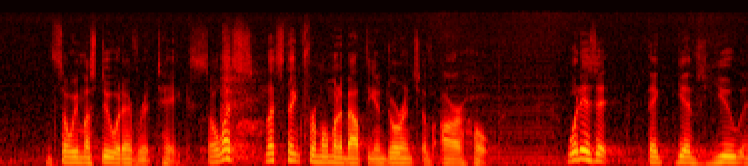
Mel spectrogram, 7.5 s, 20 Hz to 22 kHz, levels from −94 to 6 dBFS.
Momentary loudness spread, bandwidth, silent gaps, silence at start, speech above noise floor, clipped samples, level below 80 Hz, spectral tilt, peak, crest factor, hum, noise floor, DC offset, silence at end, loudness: 10 LU; 16 kHz; none; 0.45 s; 25 dB; under 0.1%; -72 dBFS; -7 dB/octave; -18 dBFS; 18 dB; none; -60 dBFS; under 0.1%; 0 s; -36 LUFS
